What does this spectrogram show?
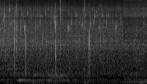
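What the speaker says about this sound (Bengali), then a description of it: "আমি এখন দিয়ে দেবো পেঁয়াজ কুচি এবং মরিচ" Chopped onion and chili fry in hot oil with a steady, close sizzle, broken by crisp pops and crackles and occasional stirring scrapes.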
